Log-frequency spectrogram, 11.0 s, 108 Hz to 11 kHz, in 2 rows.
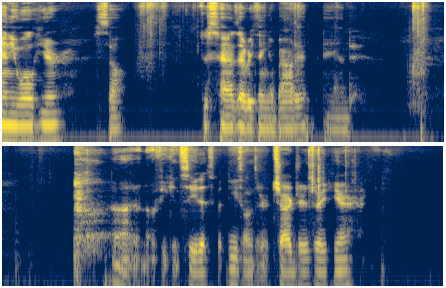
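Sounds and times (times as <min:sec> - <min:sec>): man speaking: 0:00.0 - 0:01.6, 0:02.5 - 0:04.5, 0:06.9 - 0:10.0
man coughing: 0:06.4 - 0:07.2.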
